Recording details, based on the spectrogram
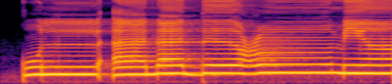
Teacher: Sebab ada waw sukun sebelumnya berharokat dhammah. Cara bacanya, huruf ain dipanjangkan 2 harokat. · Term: mad tabi'i dhahiri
